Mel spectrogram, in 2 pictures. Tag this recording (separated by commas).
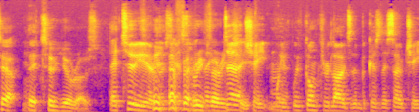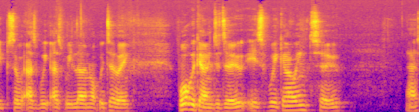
Speech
